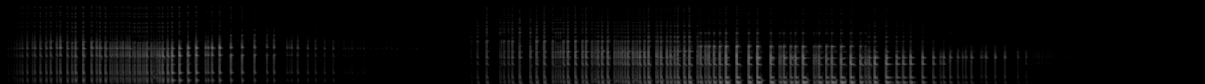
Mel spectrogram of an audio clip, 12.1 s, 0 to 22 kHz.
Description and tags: Electro stone 3
sfx, design, freaky, peb, UFO, Mechanical, Alien, fx, soundeffect, Futuristic-Machines, sound-design, Stone, sci-fi, abstract, Futuristic, strange, Spacecraft, electric, weird, future, loop, digital, sounddesign, effect, sound, Electronic, Noise, Space, lo-fi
